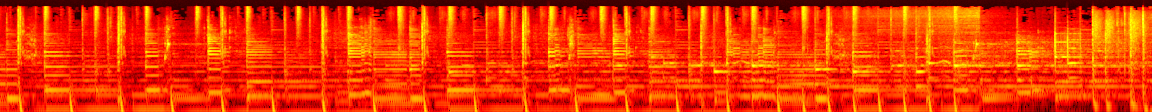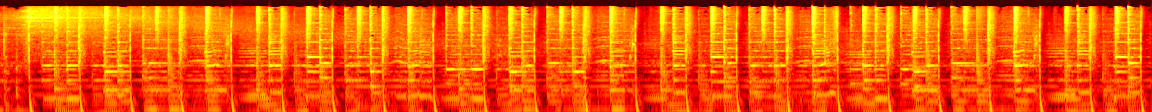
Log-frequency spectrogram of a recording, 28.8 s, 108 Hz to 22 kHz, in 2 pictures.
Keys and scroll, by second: 1.2 ctrl+z, 1.9 ctrl+z, 9.2 ctrl+z, 16.6 ctrl+z, 19.1 ctrl+z, 21.2 ctrl+z, 21.7 ctrl+z, 22.1 ctrl+z, 23.0 ctrl+z.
